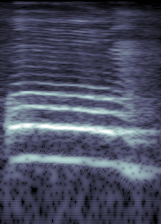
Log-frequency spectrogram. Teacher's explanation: जैसे हम ओम बोलेंगे तो इसको यहाँ पर लगाएंगे, यहाँ पर इसको लगाएंगे। इसकी ध्वनि जैसे ओ की ध्वनि है वो लंबी चली जाएगी, ओ की ध्वनि क्या है वो लंबी चली जाएगी और फिर मैं बोला जाएगा ओम, ऐसे। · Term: प्लुत स्वर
